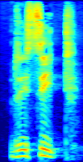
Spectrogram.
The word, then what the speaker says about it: receipt: ज़्यादातर, जनरली मतलब ज़्यादातर ऐसा होता है कि जब किसी वर्ड में PS, PN एंड PT first में रहे तो वो साइलेंट होते हैं। रिसीट, रिसीट मतलब होता है जब हम कुछ सामान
